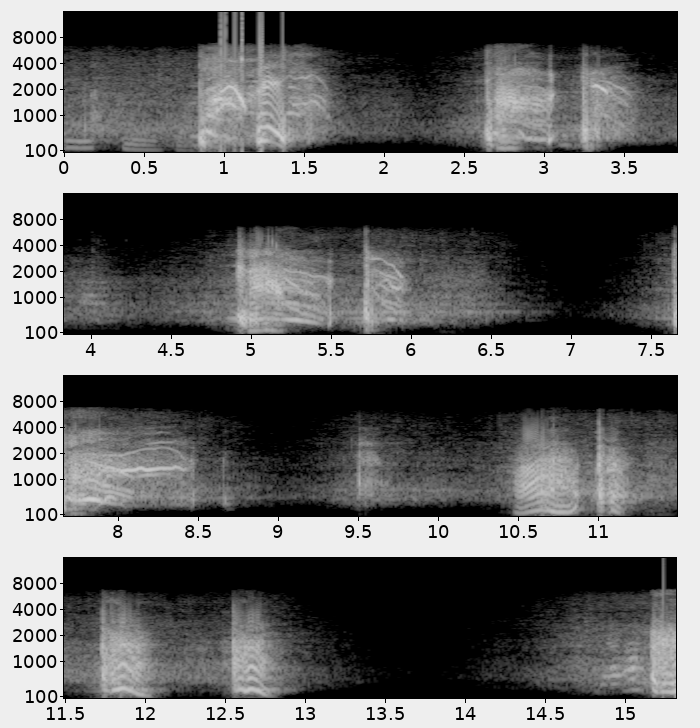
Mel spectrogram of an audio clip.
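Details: Acted adult man gives repeated harsh, throaty coughs in clusters, about a dozen over fifteen seconds, portraying a persistent cough lasting three weeks suspected to be tuberculosis (TB), in a health-education skit.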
